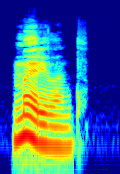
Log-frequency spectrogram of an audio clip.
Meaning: Maryland (a state of the United States; named for Queen Mary, queen consort of England, Scotland and Ireland)
- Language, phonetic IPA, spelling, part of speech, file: Russian, [ˈmɛrʲɪlʲɪnt], Мэриленд, proper noun, Ru-Мэриленд.ogg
